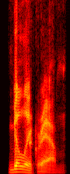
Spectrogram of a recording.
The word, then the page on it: milligram: American English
